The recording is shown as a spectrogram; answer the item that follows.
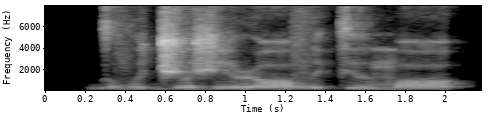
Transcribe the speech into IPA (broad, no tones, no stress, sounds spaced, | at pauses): ɡ ʊ v ʊ d͡ʒ ʊ ʒ ɪ ɹ ɔ v ɪ kʲ ʊ m ɔ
